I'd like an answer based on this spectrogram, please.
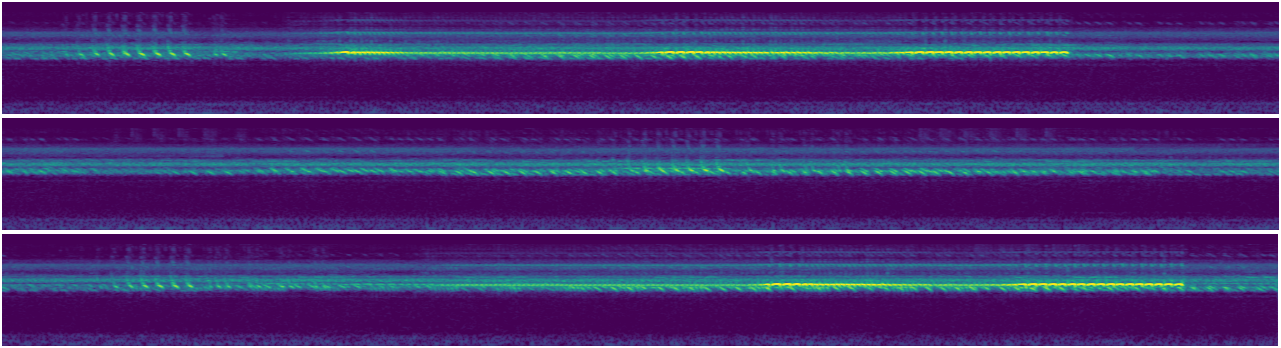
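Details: Bell crickets in autumn, recorded in Sanuki, Chiba, Japan: several loud bell-like pulsed trills lasting one to three seconds each, separated by quieter stretches of a continuous high-pitched insect chorus.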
